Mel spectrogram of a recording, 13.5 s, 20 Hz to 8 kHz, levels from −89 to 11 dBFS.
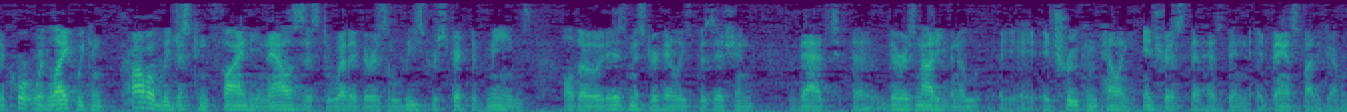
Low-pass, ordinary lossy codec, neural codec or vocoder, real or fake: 7.2 kHz; AAC, 32 kbps; none; real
